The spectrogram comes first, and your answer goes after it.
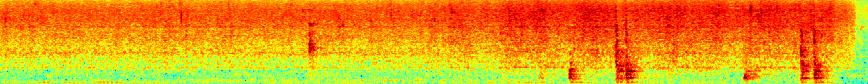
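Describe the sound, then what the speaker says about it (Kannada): Carrots, beans and fresh green peas frying in oil in a pan for veg fried rice, a steady close sizzle with a few scraping stirs near the end, no voices. "ಕ್ಯಾರೆಟು, ಬೀನ್ಸು, ಹಸಿ ಬಟಾಣಿ ಎಲ್ಲ ಚೆನ್ನಾಗಿ ಫ್ರೈ ಆಗಿದೆ"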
